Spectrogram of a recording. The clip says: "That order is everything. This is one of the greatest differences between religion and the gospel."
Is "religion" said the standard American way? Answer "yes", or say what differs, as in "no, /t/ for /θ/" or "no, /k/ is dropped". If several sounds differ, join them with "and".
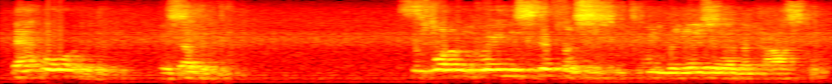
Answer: no, /n/ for /l/ and /ʒ/ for /dʒ/ and /n/ is dropped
